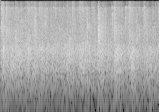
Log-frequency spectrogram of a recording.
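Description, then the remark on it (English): Steady applause from an audience at the end of a talk about a software project, a dense wash of many hands clapping at a constant, fairly loud level without letting up. “All right, thank you. Applause.”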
